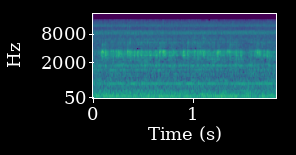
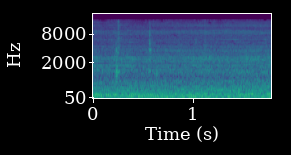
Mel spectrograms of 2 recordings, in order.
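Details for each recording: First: Vacuum pump pulling down an AC circuit after leak repair and recharge prep; steady pump drone with a strong airy hiss as air is deliberately introduced, quieting as vacuum deepens: air leak into system under vacuum. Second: HVAC rooftop unit vacuum pump pulling down the refrigerant circuit after leak repair; steady even low drone holding pitch without gurgling or labouring, no sound change indicating air seepage — normal deep, leak-free vacuum.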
